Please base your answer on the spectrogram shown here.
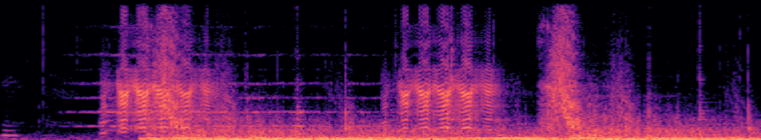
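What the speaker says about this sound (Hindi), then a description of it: "वो बकरी देख रहे हो तुम?" A goat bleats in several loud, wavering calls close by, the first starting after a brief quiet moment and repeating in quick succession.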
